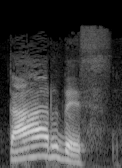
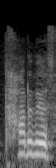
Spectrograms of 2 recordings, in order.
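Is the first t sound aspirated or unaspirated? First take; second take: unaspirated; aspirated. First: The first t is tense and unaspirated, without air. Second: The first t is aspirated, with a puff of air. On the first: The speaker calls it right. "따 발음입니다" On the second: The speaker calls it wrong. "tardes 아니고요"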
